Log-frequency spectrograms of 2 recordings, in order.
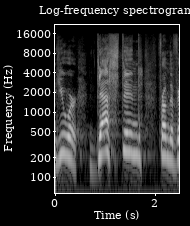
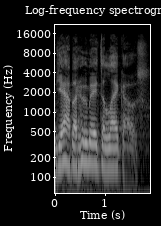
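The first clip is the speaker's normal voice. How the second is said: wry God; 5 semitones lower, 8 dB quieter than usual. Retold or imitated. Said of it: "God's going".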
